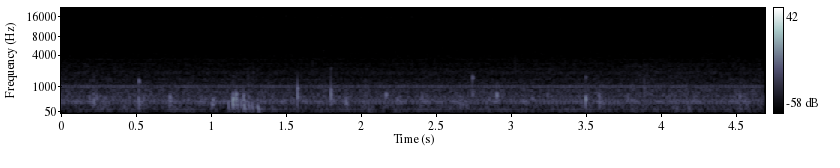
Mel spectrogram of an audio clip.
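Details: Stomach growling in a person with irritable bowel syndrome after drinking milk and prune juice. Scattered soft gurgles and squelching rumbles over a steady low hum: active bowel sounds, borborygmi.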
